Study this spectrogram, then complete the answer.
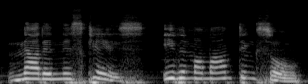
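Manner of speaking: high, emphatic comeback; retorting. A narrator's reading. Chi-Chi contradicting her friend about Sunny, retorting. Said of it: "Chi-Chi retorted".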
